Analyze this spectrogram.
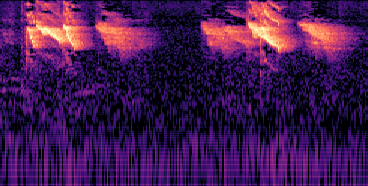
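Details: Two bursts of high, sharp, downslurred chirps from a breeding female buxtoni Oriental white-eye calling to a male. Each burst is a bright note followed by a softer one, about two seconds apart, against a quiet low hum.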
